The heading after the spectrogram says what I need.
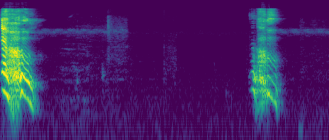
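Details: Son with a bad cough: two short voiced coughs about two seconds apart in a quiet room.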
